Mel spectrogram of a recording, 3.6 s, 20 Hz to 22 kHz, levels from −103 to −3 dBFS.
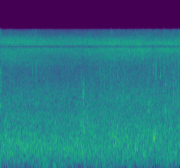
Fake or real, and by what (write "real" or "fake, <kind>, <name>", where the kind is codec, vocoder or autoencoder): real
